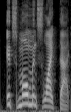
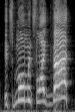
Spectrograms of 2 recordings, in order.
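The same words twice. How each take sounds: First: Said in the usual way. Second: Louder, stretched out and hammered home; ranting fan stresses the point, loud and slow; emphatic loud. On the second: Real, not acted.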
